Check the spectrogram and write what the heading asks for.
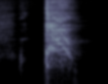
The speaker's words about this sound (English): So, the reason I'm coughing, unfortunately, is while we were walking around, I had a little, I think I can breathe underwater. And by underwater, I mean I was drinking a bottle of water.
